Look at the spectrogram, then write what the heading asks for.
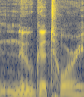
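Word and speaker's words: nugatory: for a debate okay he said noogatory is how you say it new guitar and new guitar so yeah with the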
